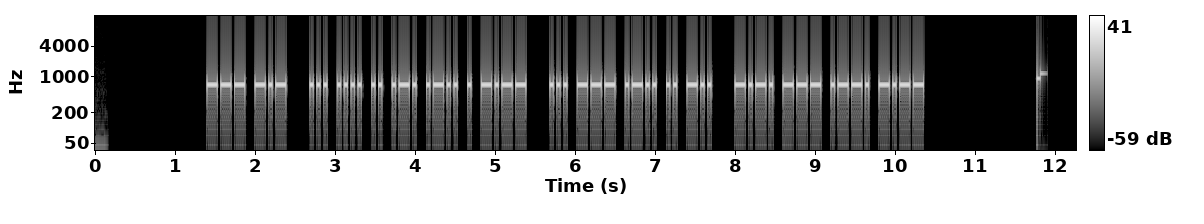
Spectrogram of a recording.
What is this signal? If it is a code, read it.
Morse code, heard as a keyed tone, about 28 wpm, 700 Hz. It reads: OK SHIRLEY SOLID COPY
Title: Practice QSO - Exchange 3 - More Info - 28wpm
